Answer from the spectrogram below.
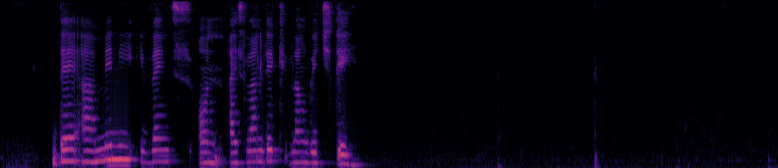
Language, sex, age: Icelandic, female, 20-29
